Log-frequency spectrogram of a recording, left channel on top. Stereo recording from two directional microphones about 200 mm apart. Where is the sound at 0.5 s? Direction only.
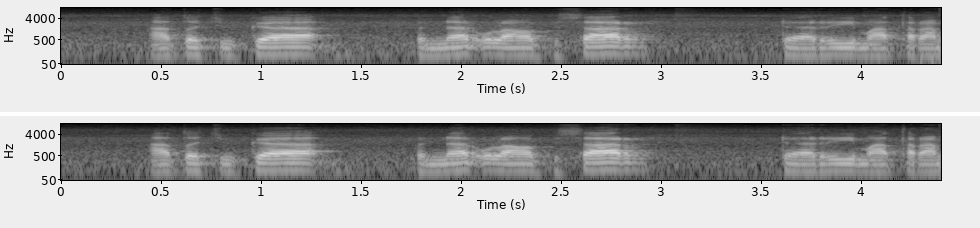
25° right (ahead or behind).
